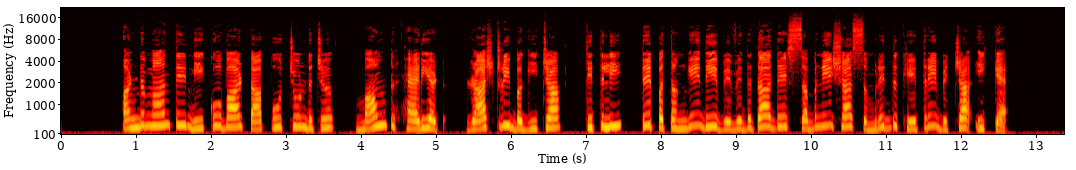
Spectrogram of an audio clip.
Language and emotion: Dogri, neutral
